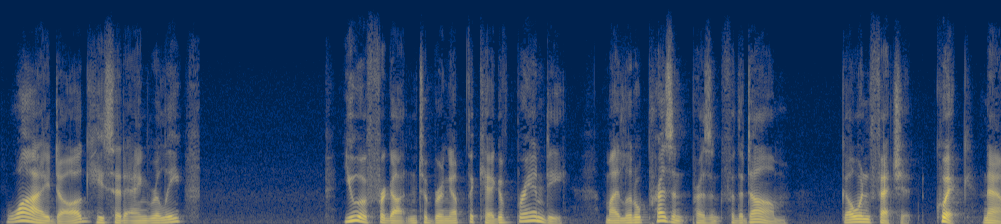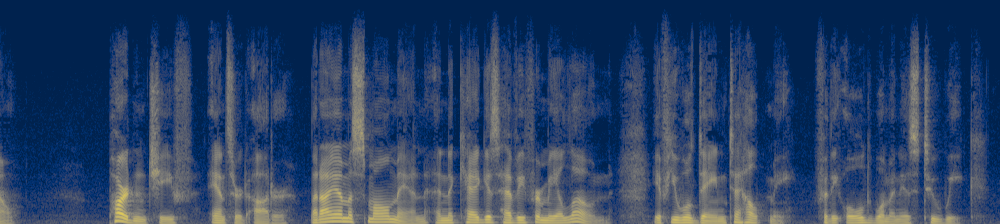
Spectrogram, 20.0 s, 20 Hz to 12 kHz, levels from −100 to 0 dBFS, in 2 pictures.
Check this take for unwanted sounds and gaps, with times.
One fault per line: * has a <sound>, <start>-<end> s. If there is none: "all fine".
all fine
